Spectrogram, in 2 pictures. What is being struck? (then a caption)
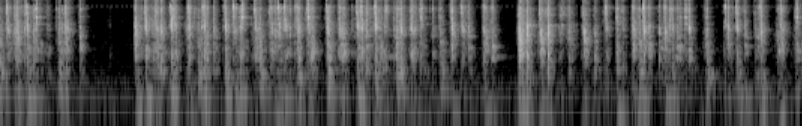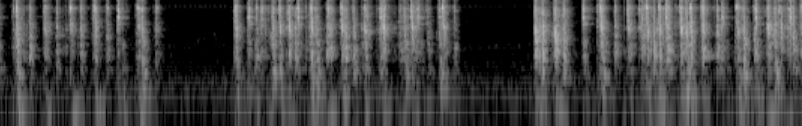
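Mechanical keyboard with clicky switches and PBT plastic keycaps. Fingertips fast-type on a mechanical keyboard with clicky green switches and PBT plastic keycaps. Rapid, bright clicking keystrokes come in dense bursts, broken by several short pauses.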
